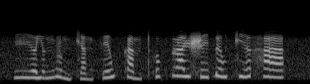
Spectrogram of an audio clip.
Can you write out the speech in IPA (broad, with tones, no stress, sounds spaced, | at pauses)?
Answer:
ɣ i˧ ə̯ j ə˧˥ ŋ v ə˨˩˨ ŋ c a˨˩ n k e˧˥ w k a˨˩ m t̪ʰ o˦˥ k̚ ɣ a˧ j ʂ i˧˥ ɗ ə˧˥ w c i˧˥ ə̯ h aː˧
